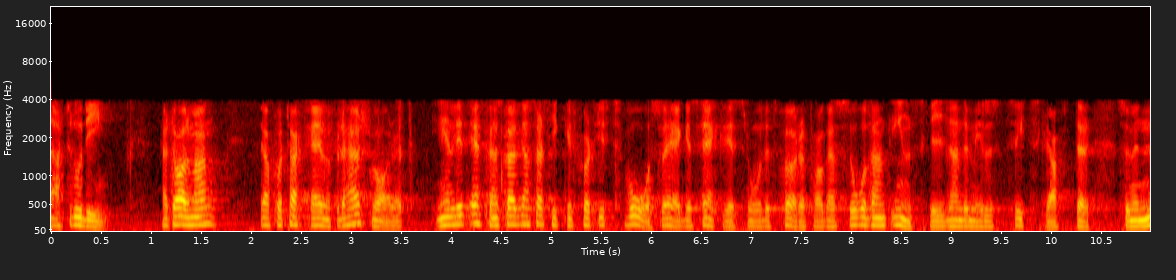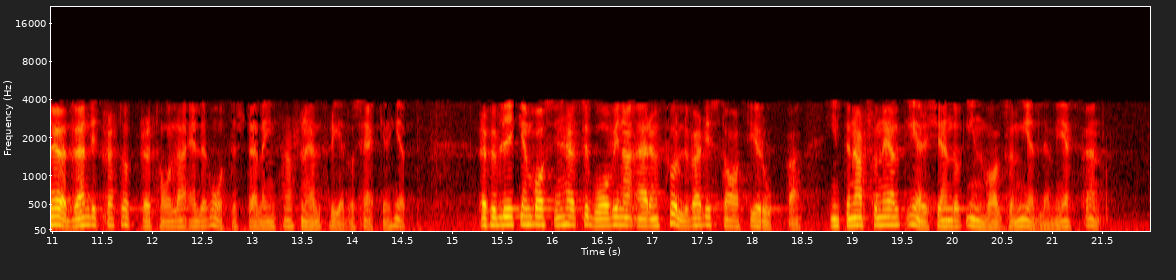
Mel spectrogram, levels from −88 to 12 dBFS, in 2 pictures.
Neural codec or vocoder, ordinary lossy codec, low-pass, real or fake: none; AAC, 16 kbps; 7.2 kHz; real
